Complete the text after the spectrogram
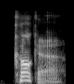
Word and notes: cocker: British English

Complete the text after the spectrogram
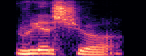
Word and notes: reassure: Indian

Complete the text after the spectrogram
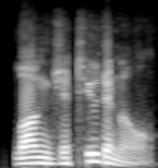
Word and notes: longitudinal: American English

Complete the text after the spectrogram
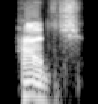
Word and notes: hajj: British English

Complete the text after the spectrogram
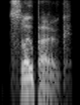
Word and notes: slowpoke: British English

